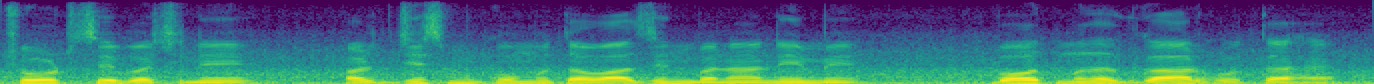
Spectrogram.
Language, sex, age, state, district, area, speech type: Urdu, male, 18-30, Bihar, Purnia, rural, spontaneous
